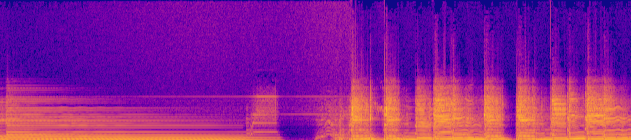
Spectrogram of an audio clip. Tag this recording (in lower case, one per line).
music
distortion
